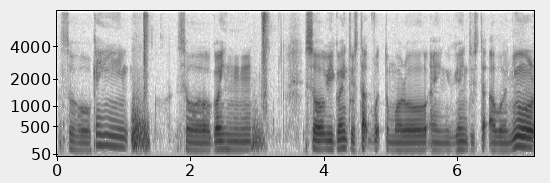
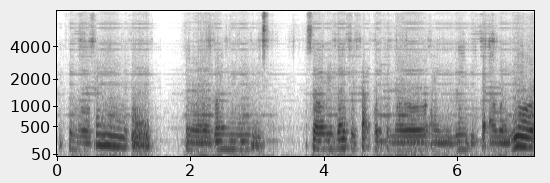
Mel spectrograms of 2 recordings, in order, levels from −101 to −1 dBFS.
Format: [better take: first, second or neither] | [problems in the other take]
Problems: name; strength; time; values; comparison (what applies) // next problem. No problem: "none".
first | noise reduction (neural separator model SepFormer DNS4)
